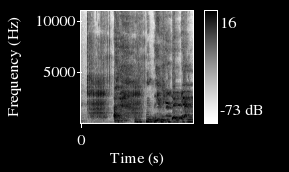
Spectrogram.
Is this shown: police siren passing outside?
no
